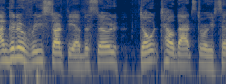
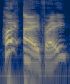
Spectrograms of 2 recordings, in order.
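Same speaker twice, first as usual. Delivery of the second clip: loud hammed-up British greeting; put-on British voice; 3 semitones higher, 8 dB louder than usual. Host redoing the intro to co-host, mock British accent. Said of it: "Why are you doing that voice?".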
